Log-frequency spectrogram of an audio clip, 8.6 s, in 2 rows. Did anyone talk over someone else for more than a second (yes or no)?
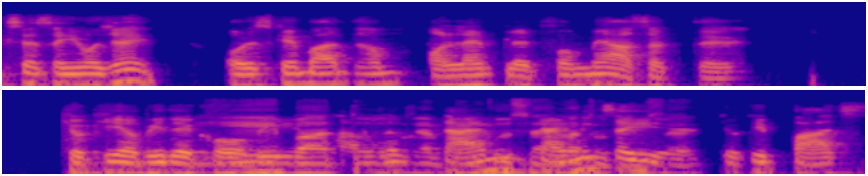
yes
